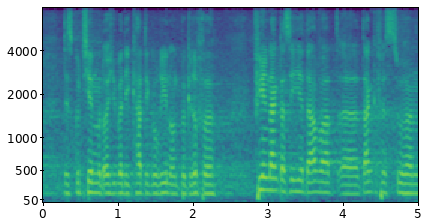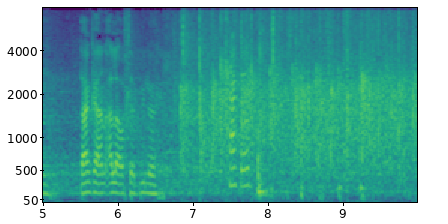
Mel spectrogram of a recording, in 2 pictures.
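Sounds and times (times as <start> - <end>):
speech: 0.3 - 6.8, 7.5 - 8.1
audience applause: 6.7 - 9.9.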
